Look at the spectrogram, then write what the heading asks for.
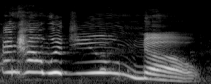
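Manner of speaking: very high, loud, drawn-out question; incredulous challenge. A narrator's reading. Friend challenging Paula about knowing the motel, incredulous. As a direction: pounce on it, stretching the words high.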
